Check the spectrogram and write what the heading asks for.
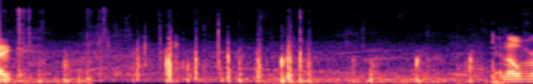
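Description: Irregular light knocks and clicks, like quick footfalls, with faint voices behind them.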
